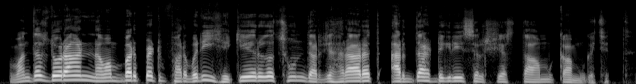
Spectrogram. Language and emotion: Kashmiri, neutral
